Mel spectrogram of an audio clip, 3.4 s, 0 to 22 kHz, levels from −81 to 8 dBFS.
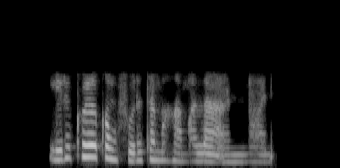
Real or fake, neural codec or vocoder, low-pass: fake; codec, 44.1 kHz, 2.6 kbps, DAC; 3.6 kHz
